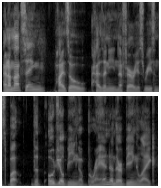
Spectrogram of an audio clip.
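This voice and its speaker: A man with a medium-pitched voice talks casually on a panel. He reasons aloud in a skeptical, questioning way, explaining as he goes. The recording is very dry. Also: normal speed, clear, resonant tone, no room sound. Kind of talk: casual discussion.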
